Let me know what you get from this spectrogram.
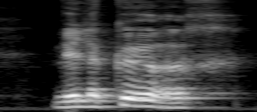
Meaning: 1. arbitrary 2. random
- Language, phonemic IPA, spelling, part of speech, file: Dutch, /ˌwɪləˈkørəx/, willekeurig, adjective, Nl-willekeurig.ogg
